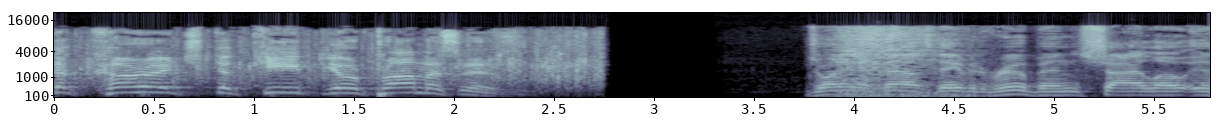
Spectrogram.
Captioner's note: applause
